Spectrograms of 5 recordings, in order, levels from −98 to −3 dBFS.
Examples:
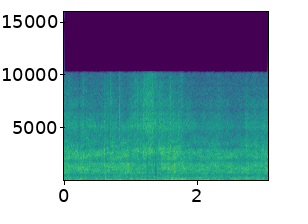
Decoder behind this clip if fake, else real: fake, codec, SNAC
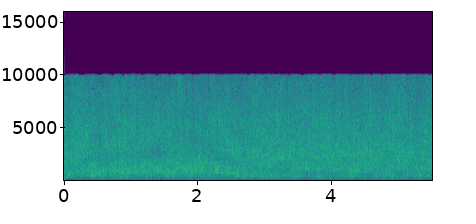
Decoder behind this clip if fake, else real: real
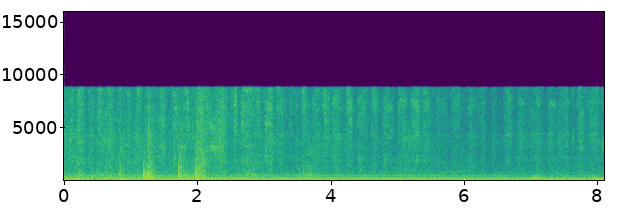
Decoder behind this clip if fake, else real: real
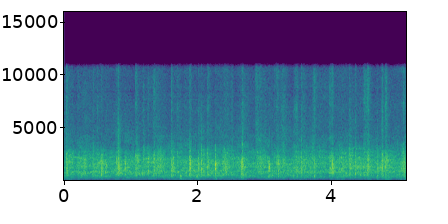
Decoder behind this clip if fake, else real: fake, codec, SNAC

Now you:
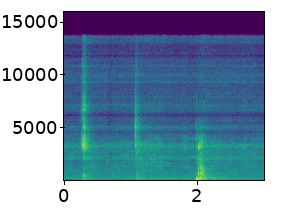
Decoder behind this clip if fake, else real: fake, codec, SNAC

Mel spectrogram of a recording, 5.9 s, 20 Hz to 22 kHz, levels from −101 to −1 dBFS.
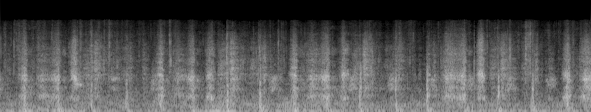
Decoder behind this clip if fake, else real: real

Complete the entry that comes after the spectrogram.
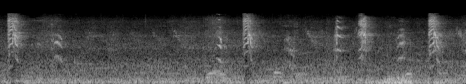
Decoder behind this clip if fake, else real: real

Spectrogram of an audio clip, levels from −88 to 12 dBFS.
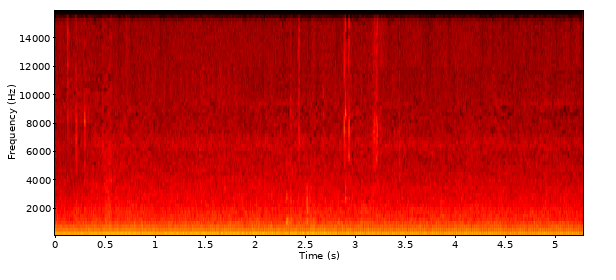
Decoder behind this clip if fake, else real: real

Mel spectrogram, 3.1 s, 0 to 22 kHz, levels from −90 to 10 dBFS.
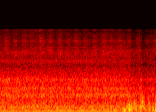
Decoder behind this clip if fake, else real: real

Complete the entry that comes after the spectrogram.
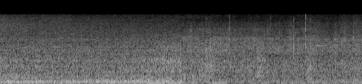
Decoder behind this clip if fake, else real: real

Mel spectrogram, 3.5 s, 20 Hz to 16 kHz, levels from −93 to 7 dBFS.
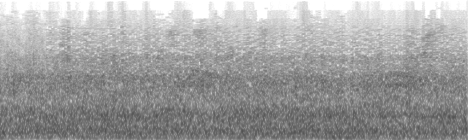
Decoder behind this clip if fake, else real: real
